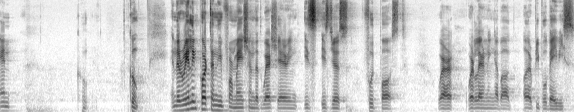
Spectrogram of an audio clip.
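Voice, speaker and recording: The speaker has a Mexican accent and a bright, sharp tone, talking at a fairly slow pace with long, frequent pauses. Pitch variation is ordinary. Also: man, fairly low pitch for a man. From Mexico. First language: Spanish. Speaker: conference speaker. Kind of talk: conference talk. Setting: stage with audience. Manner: halting, with repetitions.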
